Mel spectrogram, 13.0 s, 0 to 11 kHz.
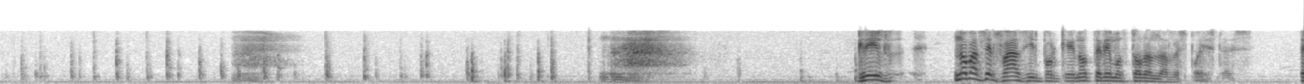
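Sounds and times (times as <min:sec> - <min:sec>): footsteps on wooden floor: 0:00.0 - 0:06.0, 0:07.0 - 0:08.7.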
